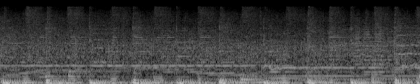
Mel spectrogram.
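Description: Live trot music from a stage band, with a steady beat and a long held note over it that steps down in pitch past the middle.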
